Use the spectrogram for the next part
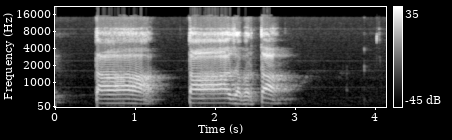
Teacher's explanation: इस ता का मखराज है ज़ुबान की नोक ऊपर वाले दांतों की जड़ों से लगे तो ता पढ़ा जाता है। इसके लिए ज़ुबान को ऊपर उठाने की ज़रूरत नहीं है, अगर ऊपर उठा के पढ़ेंगे तो गलत हो जाएगा, मोटा पढ़ा जाएगा, ऐसा नहीं करना। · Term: ता बारीक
